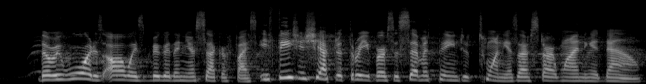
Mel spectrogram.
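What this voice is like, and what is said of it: Usual voice. Nothing is said of it.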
